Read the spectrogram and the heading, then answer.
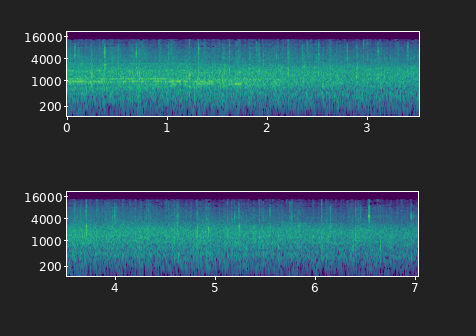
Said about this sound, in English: Come on, give him another round of applause for the records.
